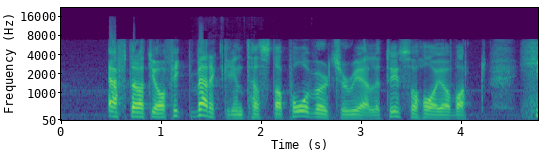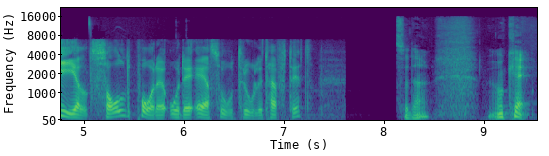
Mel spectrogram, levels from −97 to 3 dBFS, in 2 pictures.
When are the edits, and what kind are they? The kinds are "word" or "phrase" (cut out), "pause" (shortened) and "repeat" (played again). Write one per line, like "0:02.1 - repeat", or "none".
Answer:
0:07.6 - pause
